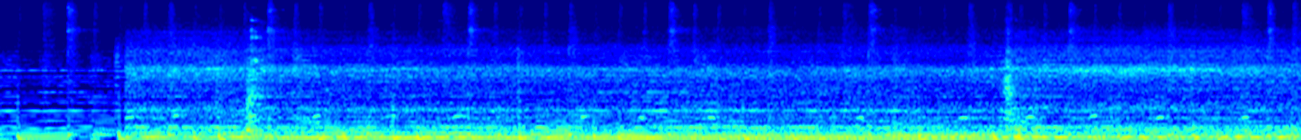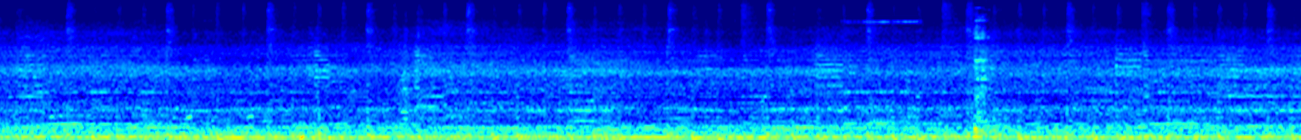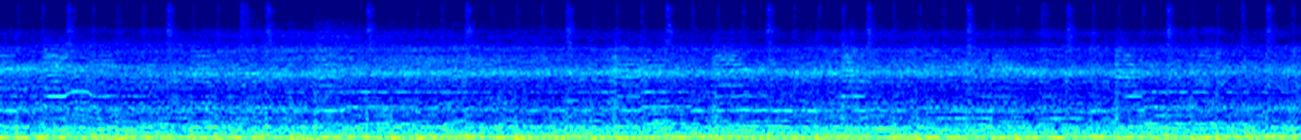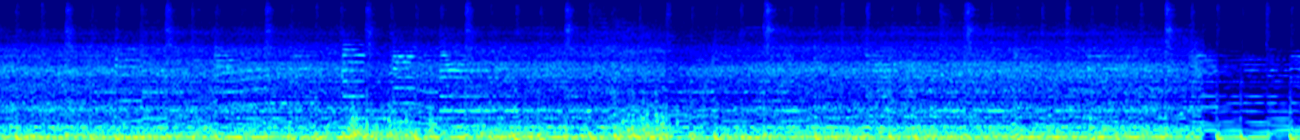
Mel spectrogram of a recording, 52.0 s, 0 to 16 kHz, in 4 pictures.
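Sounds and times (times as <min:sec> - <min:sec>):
background music: 0:00.0 - 0:52.0
construction machinery humming: 0:00.0 - 0:52.0
knocks and clanks: 0:02.0 - 0:03.0, 0:22.6 - 0:23.3.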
